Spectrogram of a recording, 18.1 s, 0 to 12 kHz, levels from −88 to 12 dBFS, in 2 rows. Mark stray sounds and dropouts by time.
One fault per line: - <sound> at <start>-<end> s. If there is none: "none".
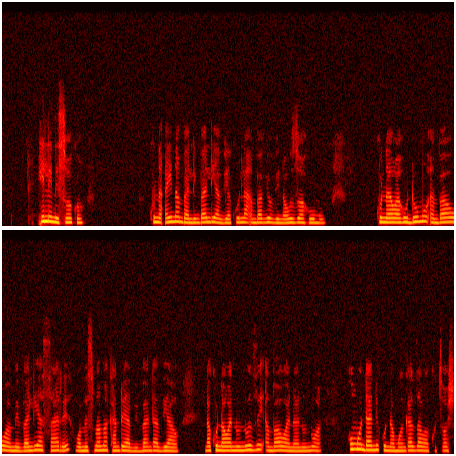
none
